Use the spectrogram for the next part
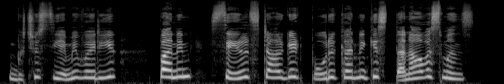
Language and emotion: Kashmiri, fearful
